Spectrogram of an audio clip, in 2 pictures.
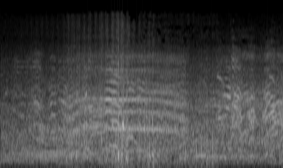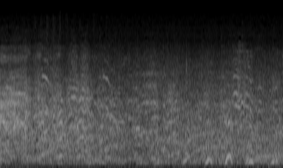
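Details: Razorbill taking off from a ledge: a brief burst of wing flutter early on, then soft, drawn-out growls and low, grating notes repeated several times a second, with other birds calling in the background.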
